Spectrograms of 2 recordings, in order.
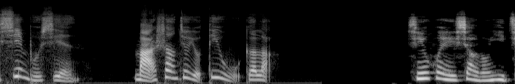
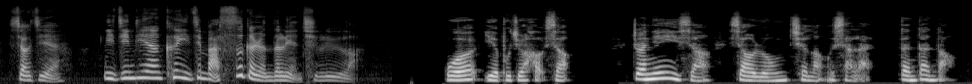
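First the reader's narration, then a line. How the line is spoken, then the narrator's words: Bursting into laughter. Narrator (Chinese): 新慧扑哧一声笑了出来，道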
